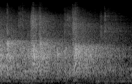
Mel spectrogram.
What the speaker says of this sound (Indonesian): kita tepuk tangan dulu dong ya bagi penjawab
